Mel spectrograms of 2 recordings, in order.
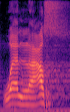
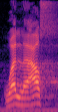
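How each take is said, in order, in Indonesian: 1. Bunyi r di akhir tidak dibunyikan. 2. Bunyi r di akhir tidak dibunyikan.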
